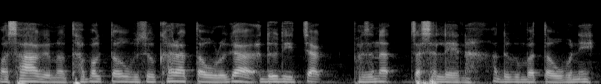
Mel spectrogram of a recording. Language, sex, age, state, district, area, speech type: Manipuri, male, 30-45, Manipur, Senapati, rural, spontaneous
